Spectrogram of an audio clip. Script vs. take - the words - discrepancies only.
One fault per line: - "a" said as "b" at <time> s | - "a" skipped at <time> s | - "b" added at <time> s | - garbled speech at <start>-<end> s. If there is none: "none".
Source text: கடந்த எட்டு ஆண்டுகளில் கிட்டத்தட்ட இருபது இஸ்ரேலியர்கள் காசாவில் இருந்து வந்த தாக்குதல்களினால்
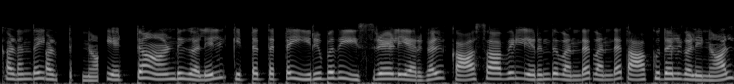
- garbled speech at 0.4-1.1 s
- "வந்த" added at 5.9 s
